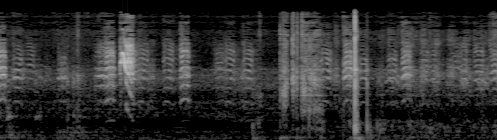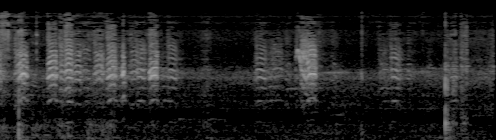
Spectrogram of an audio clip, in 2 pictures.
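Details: Four zebra finch chicks (one albino, two white pied, one fawn) give short, nasal, harmonic calls, overlapping in a busy, rapid chorus.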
